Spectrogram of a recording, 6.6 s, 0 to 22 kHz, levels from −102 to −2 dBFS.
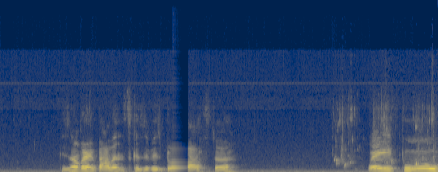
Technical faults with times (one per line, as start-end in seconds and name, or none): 2.58-2.83 call audio freeze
